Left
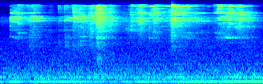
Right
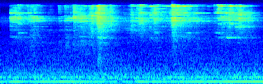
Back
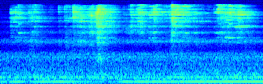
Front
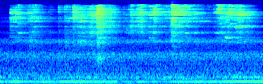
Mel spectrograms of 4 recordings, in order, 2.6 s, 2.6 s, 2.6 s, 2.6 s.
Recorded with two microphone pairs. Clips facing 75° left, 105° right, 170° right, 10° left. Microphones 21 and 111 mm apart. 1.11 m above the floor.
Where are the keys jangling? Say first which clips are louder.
Even, back 2 dB; 10° left, 0.8 m; by 2.5 s 85° left, 1.5 m.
